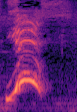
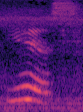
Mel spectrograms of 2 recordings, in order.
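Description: First: It sounds angry. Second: It sounds sad.

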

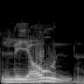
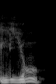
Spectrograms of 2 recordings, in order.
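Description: First: The name sounds like "Lee-on", American style. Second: The name is said with French pronunciation. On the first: This is how Americans say it. The speaker calls it wrong. "die Amerikaner haben immer gesagt, Leon" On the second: This is how the name really goes. The speaker calls it right. "Das heißt Lyon"

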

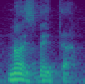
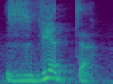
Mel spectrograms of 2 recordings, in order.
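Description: First: The initial S is said without a buzzing sound. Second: The initial S is said with a buzzing sound. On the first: The speaker calls it wrong. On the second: The speaker calls it right.

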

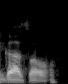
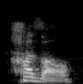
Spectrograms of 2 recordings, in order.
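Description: First: The word begins with a hard g sound. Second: The word begins with an h sound. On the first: This is the speaker's own coarse way of saying it. "I'm from Detroit, I say guzzle" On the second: This is how some other people say it. "some people pronounce it huzzle"

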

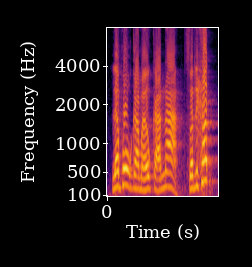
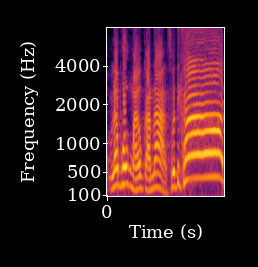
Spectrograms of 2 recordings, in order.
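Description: First: The final syllable is short and clipped. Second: The final syllable is drawn out long. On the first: The speaker calls it right. "ก็จบเลย" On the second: The speaker calls it wrong. "อย่างนี้มันผิด"

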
